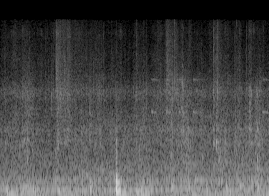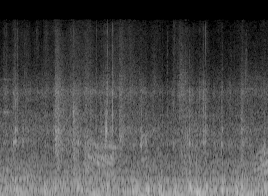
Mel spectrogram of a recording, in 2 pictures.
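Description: Hands mixing a dry stuffing of breadcrumbs, chopped spinach and bacon in a tray: soft rustling with scattered light knocks, and one sharper knock about two seconds in, over a steady low background hum.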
